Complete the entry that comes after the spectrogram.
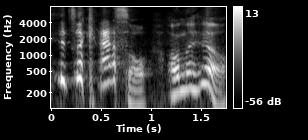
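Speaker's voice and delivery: gasping wonder at the castle; amazed exclamation. Retold or imitated. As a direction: relive the moment you spot it. Quoting own amazed exclamation.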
